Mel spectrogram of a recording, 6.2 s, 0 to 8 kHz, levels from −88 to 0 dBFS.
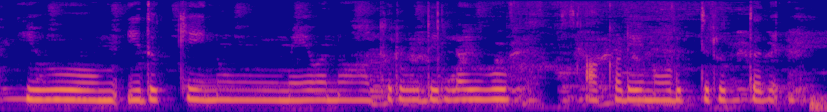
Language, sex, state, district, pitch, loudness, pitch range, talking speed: Kannada, male, Karnataka, Mysore, 230 Hz, -36 LUFS, 225-235 Hz, 75 wpm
